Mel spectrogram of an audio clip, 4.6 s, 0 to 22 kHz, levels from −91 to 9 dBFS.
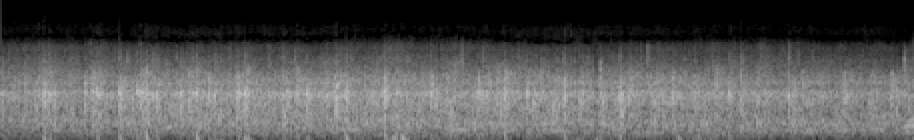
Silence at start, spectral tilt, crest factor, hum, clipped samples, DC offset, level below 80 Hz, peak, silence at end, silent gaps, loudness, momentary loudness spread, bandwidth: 0 s; -4.5 dB/octave; 16 dB; none; under 0.1%; under 0.1%; -48 dBFS; -6 dBFS; 0 s; none; -20 LUFS; 5 LU; 9.6 kHz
